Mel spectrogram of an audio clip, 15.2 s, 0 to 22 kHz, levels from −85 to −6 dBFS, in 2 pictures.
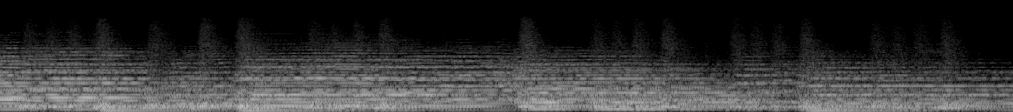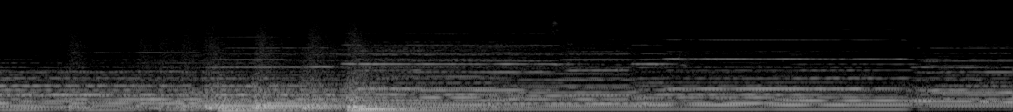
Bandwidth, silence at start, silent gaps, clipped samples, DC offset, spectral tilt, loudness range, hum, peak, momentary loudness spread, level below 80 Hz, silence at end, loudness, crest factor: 12 kHz; 0 s; none; under 0.1%; under 0.1%; -8 dB/octave; 11 LU; none; -20 dBFS; 12 LU; -50 dBFS; 0 s; -37 LUFS; 16 dB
